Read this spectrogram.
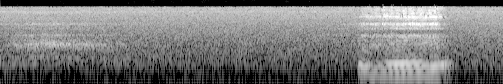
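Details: Quiet breathing, then one loud, rough, vibrating snore on the in-breath in a quiet room from a father asleep at night; snoring.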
